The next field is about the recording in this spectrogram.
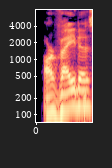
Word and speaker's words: Arvydas: Arvydas Sabonis, the big Sabonis, Sabonis. – Yeah, I can't remember his first name, but yeah. Arvydas.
